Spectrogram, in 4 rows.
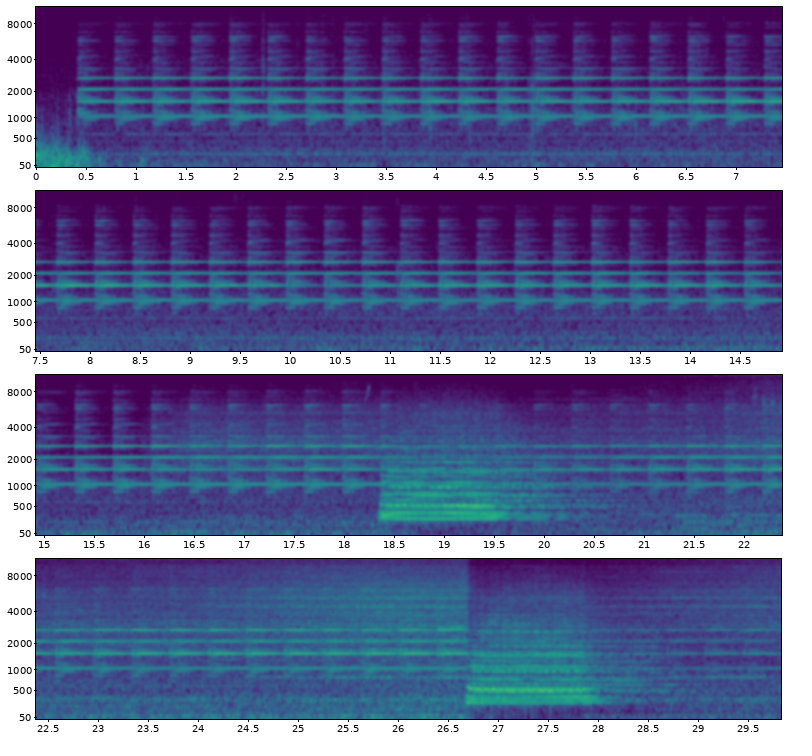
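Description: Railway crossing bell starting up and ringing steadily in rapid, regular strokes as the signals activate. About 18 seconds in, an approaching train's horn sounds a long blast, then a second one about 27 seconds in, with a third starting at the very end. The train's running noise grows between the blasts.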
